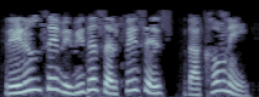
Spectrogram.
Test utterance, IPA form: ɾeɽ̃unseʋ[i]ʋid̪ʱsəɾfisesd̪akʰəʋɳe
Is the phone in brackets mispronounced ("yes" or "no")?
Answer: no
